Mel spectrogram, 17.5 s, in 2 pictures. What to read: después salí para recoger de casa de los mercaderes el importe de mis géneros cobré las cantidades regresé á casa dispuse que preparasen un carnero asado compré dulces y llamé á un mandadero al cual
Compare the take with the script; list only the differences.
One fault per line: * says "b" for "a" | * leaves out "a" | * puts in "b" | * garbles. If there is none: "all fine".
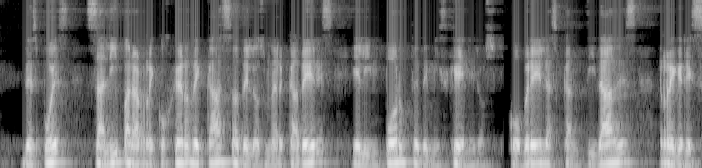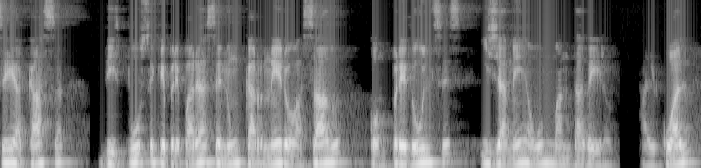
all fine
